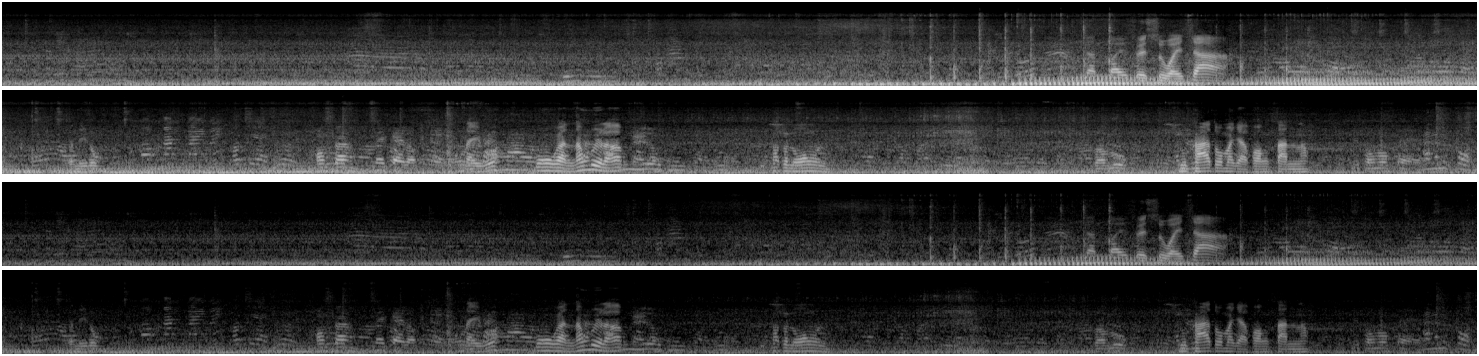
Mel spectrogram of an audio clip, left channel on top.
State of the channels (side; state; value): right; quieter; 11.3 dB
